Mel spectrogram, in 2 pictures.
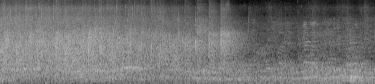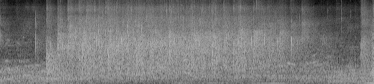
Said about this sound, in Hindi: जोरदार तालियां बजाकर उनका स्वागत है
